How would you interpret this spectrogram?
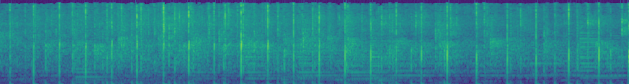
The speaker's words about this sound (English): Come on, give the Lord a hand, man.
